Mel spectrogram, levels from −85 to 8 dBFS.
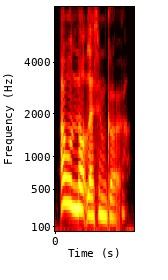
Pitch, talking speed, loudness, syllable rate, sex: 235 Hz, 300 wpm, -14 LUFS, 6.5 syllables/s, female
